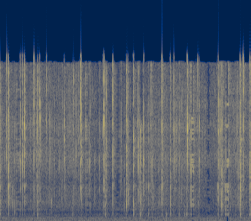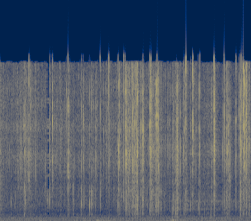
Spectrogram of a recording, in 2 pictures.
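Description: Long nails scratch a clear plastic bag full of small green glass bugle beads while fingers pinch and squeeze it. The result is a steady stream of bright, dense crinkling and crackling, with the beads shifting faintly inside the bag.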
